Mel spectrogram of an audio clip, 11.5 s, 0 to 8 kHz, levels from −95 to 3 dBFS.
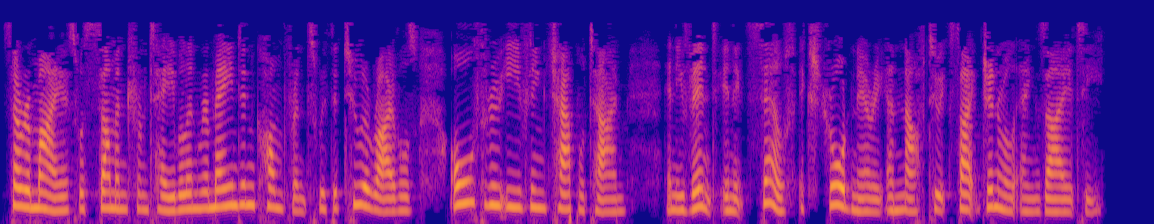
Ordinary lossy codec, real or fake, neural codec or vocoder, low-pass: MP3, 24 kbps; real; none; 7.2 kHz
